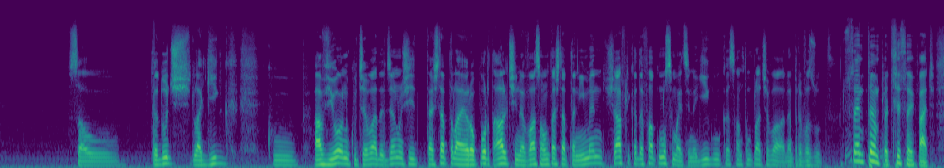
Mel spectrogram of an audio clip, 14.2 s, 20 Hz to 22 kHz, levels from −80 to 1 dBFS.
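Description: No technical fault can be heard anywhere in the recording; the signal stays continuous and stable throughout.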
